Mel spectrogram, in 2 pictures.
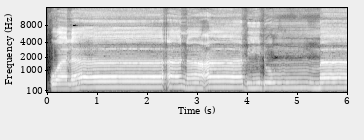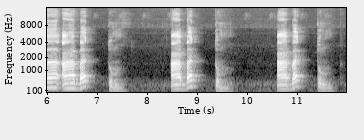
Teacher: Tapi karena terjadi hukum idgham mutajanisain, bunyi dal qalqalah ini hilang, masuk kepada ta. Dal mati masuk kepada ta.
